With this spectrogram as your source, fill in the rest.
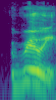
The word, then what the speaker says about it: Rui: Rui. Okay, I asked him the other day, and then I kept saying it, Rue.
